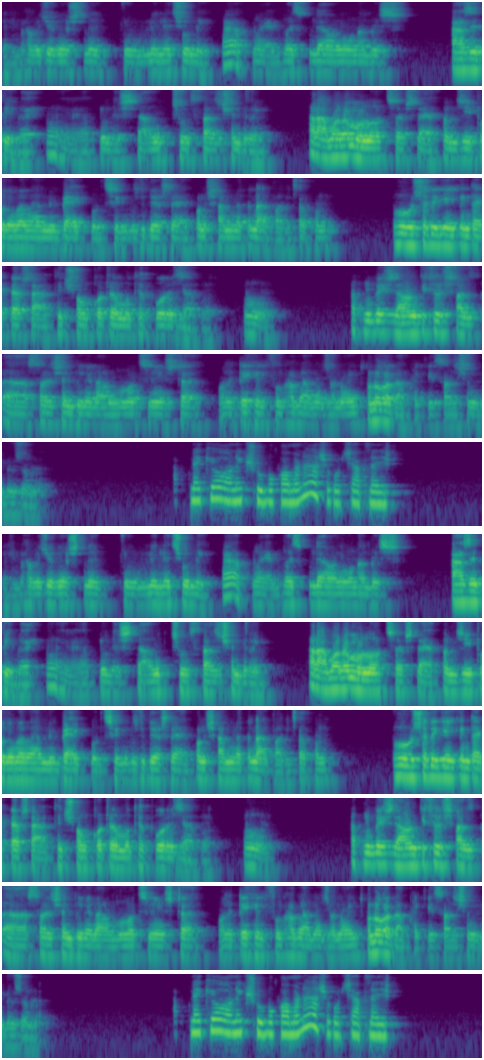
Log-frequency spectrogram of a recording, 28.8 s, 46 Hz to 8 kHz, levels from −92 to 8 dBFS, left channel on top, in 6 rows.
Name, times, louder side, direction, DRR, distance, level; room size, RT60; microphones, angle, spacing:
voice 1, 0.0-4.0 4.5-7.4 7.9-12.8 13.5-16.5 16.8-17.1 18.0-24.4, right 3 dB, 60° right, 1.0 m, -23 dB
voice 2, 25.9-27.9, right 2 dB, 20° right, 0.4 m, -21 dB
11.0 x 5.3 x 2.7 m
head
